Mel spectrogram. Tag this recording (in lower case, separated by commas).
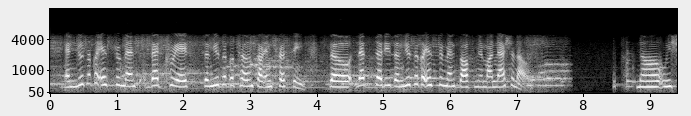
speech, music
